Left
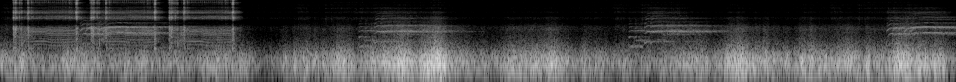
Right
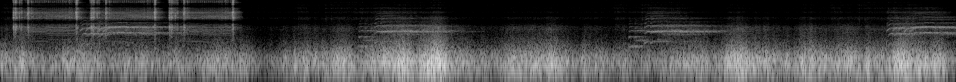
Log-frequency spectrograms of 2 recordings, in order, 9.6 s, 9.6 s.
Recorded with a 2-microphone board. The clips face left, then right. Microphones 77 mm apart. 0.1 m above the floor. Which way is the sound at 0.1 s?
35° left (ahead or behind).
